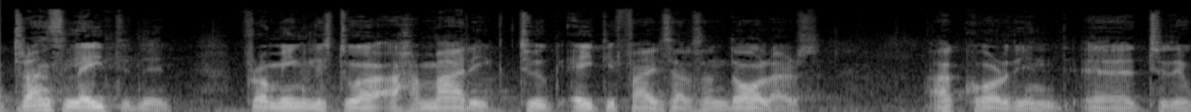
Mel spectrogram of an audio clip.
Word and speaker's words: Amharic: Amharic version, or Amharic, is a language? Amharic.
